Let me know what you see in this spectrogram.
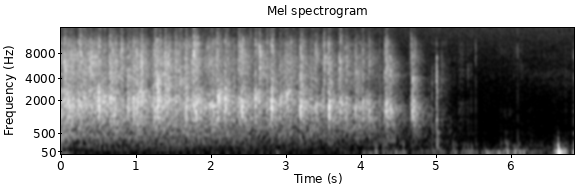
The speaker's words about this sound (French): Est-ce qu'on peut l'applaudir le Seigneur ce matin? Béni soit Dieu.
